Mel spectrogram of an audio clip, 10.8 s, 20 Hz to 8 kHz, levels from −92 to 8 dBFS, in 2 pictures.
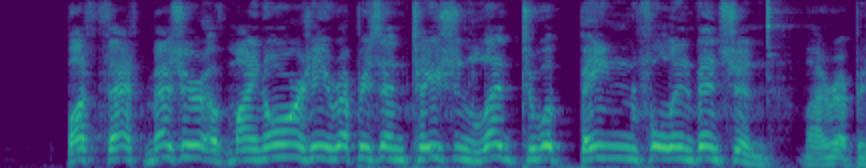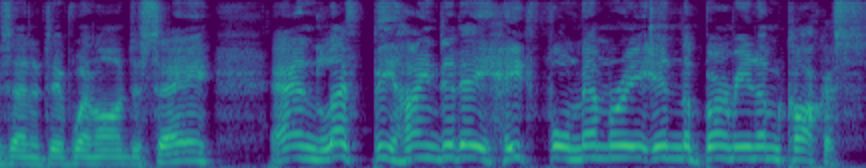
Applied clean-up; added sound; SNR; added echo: neural mask model DeepFilterNet 3.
